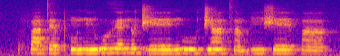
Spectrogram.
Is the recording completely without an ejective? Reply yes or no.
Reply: yes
